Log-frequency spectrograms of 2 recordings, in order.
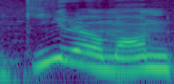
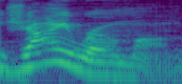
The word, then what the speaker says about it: Giromon: According to Wikimon, Gyromon, or actually apparently Giromon, comes from Giro, meaning sharp-eyed. And despite being spelled with an I, not a Y, when I was a kid, I got it into my head that it was meant to be Gyromon, like a gyroscope, which as a kid,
